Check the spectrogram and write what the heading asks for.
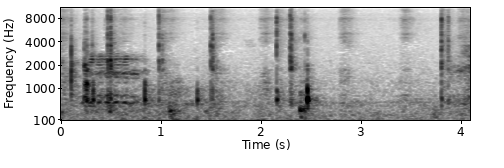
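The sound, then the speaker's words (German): Faint, short bleats of goats in a video game come and go amid a steady patter of sharp clicks like keyboard typing, all fairly quiet, with no one talking. “Da kommen mir jetzt auch diese Ziegen vor.”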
